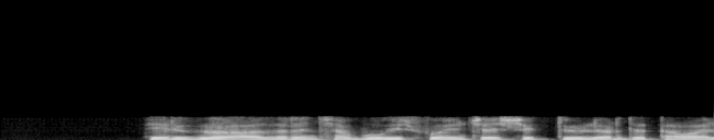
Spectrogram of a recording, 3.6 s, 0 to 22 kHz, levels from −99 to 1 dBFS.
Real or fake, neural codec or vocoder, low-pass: fake; codec, 16 kHz, 8 kbps, FreqCodec, smaller model; 3.6 kHz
